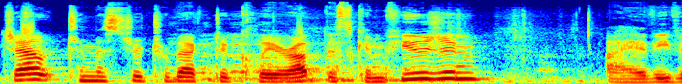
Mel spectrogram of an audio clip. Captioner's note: laughter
